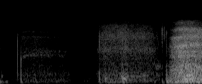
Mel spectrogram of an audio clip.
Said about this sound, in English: … has switched to full USB capability on his mic, so you'll hear him breathing now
